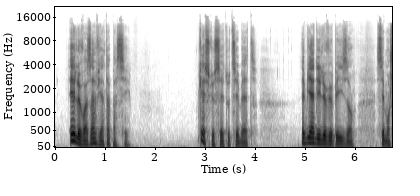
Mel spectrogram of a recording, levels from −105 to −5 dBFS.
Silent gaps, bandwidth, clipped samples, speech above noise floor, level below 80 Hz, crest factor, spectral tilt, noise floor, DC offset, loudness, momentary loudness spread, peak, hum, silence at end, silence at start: none; 13.5 kHz; under 0.1%; 49 dB; -44 dBFS; 20 dB; -6 dB/octave; -68 dBFS; under 0.1%; -21 LUFS; 17 LU; -2 dBFS; 50 Hz at -50 dBFS; 0 s; 0.3 s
